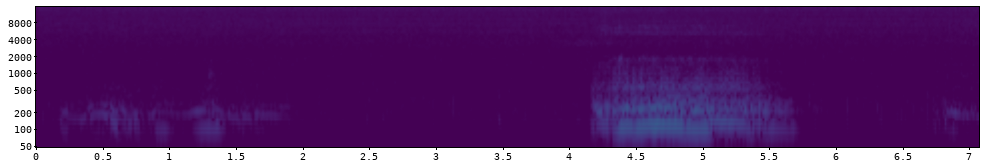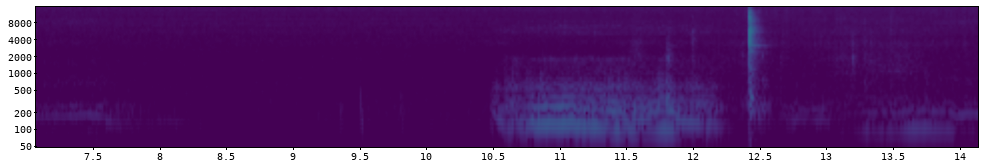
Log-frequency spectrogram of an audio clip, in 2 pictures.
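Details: Sleeping dog: two loud, rough snores about six seconds apart, with softer breathing between and a sharp click near the end; snoring.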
